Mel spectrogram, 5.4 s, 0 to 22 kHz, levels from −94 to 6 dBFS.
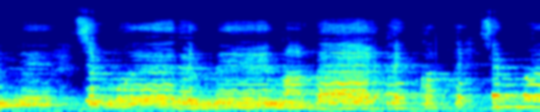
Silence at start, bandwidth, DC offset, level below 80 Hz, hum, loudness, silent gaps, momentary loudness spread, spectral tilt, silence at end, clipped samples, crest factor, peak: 0 s; 12 kHz; under 0.1%; -56 dBFS; none; -26 LUFS; none; 9 LU; -7 dB/octave; 0 s; under 0.1%; 16 dB; -10 dBFS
